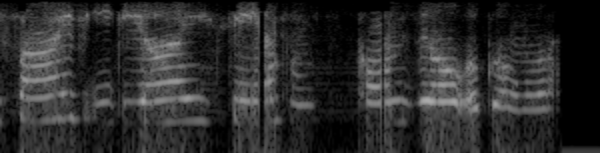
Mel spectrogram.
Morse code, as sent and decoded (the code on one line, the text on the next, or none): none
